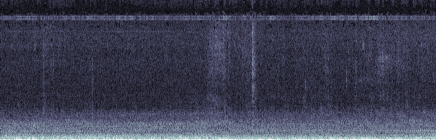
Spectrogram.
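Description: Low, steady rumble of a car driving at low speed, heard from inside the cabin.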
